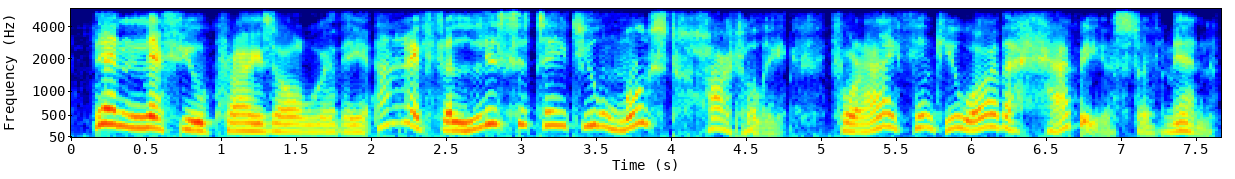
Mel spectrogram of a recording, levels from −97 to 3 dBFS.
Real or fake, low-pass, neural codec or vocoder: fake; 5.4 kHz; codec, 24 kHz, 3 kbps, HILCodec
